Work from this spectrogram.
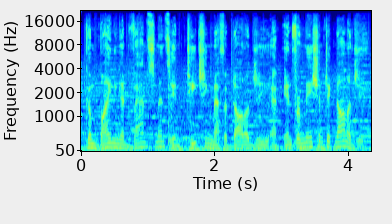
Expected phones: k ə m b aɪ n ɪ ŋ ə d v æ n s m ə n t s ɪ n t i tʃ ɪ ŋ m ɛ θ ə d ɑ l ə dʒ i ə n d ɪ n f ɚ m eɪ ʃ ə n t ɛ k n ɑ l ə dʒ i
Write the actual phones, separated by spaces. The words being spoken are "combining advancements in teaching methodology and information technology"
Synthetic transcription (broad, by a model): k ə m b aɪ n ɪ ŋ ə d v æ n s m ə n t s ɪ n t i tʃ ɪ ŋ m ɛ θ ə d ɑ l ə dʒ i ə n d ɪ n f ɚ m eɪ ʃ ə n t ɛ k n ɑ l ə dʒ i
